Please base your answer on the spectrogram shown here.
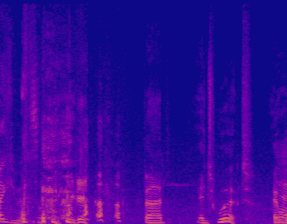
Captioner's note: laughs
